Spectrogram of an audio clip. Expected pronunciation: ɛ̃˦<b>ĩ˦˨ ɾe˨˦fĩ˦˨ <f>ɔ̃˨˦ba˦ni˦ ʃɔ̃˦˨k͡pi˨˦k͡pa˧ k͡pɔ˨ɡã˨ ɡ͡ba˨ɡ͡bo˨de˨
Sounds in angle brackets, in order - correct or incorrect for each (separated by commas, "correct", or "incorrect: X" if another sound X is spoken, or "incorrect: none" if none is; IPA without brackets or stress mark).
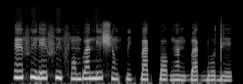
incorrect: f, correct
